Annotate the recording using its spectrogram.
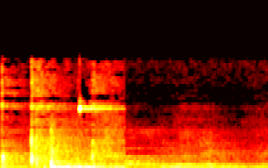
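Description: Table tennis rally: the ball clicks off a bat and the table, followed by heavy footfalls on the sports-hall floor and a short shoe squeak about half a second in.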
